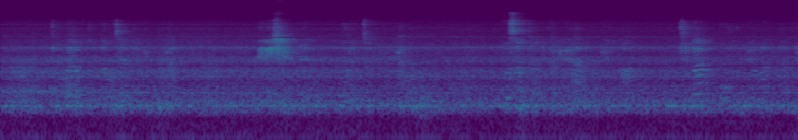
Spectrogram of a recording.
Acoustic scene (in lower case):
subway train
